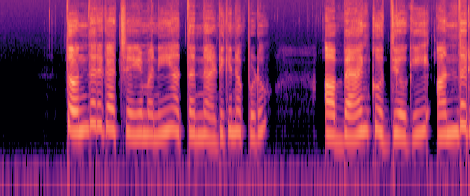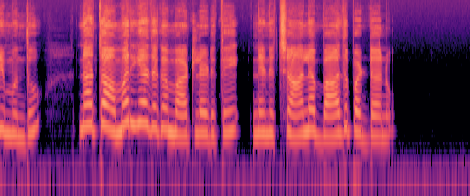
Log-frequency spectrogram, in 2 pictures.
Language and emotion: Telugu, sad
